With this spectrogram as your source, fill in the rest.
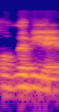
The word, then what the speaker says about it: Olivier: It's Olivier, like Sir Lawrence.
